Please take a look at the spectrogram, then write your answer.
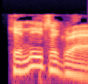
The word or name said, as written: kinetograph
